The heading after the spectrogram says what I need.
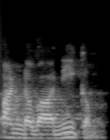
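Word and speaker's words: পাণ্ডবানীকম্: আর অন্য আরেকটা শব্দ দেখলে পাণ্ডবানিকং, বাংলাতে, সংস্কৃত শ্লোক উচ্চারণ আমাদের বলতে হবে পাণ্ডবানিকম। এইটুকু কে কে বুঝতে পেরেছেন?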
